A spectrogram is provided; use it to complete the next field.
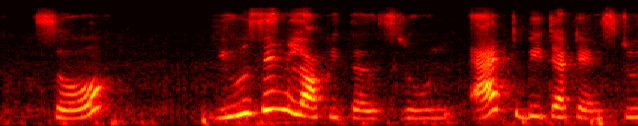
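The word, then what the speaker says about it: L'Hôpital: Actually, it is not L Hospital's rule, it is L'Hopital's rule. He was a French mathematician. Spelling is L Hospital, but a Yes, sir. pronunciation is L'Hopital.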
